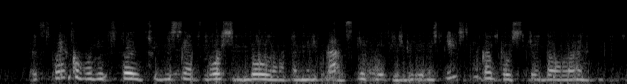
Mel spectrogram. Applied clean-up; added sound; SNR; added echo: neural separator model SepFormer DNS4.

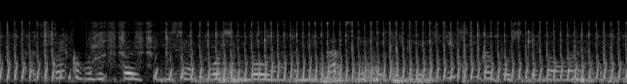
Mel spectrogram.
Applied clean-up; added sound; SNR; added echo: none; Motorcycle; 1 dB; reverberation time 0.3 s.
